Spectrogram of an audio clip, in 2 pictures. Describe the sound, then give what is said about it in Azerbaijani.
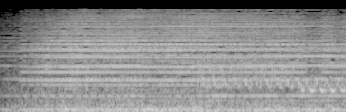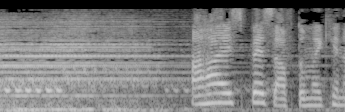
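Car horns honk for a wedding procession in Yerevan, sounding as a steady, layered blare that holds for several seconds before fading. A voice then begins speaking over the end. “Bax beləcə, avtomobil siqnalları HQ ilə Yerevan sakinlərini şəhərdə toy olmasaq da xəbərdar edir. Siqnal səsi gəlin evinə gedəndə də, kilsiyə, xüsusən də gəlin bəy evinə aparılanda da səslənir.”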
